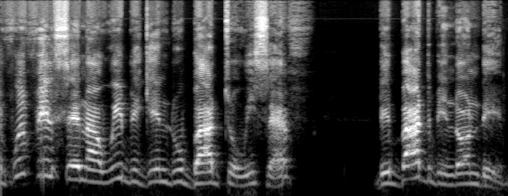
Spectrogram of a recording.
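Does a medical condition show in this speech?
No.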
